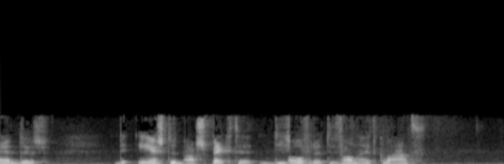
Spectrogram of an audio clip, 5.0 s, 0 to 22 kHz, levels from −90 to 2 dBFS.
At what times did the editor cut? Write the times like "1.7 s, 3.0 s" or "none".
1.8 s, 2.9 s, 3.4 s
